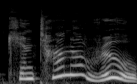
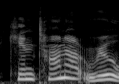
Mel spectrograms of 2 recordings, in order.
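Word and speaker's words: Quintana Roo: bigger basket let's take ourselves now down to kintana Ru Mexico what a delightful name kintana Ru will'll spell it Qi n t a n a second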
